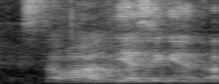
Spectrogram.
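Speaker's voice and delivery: normal talking voice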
